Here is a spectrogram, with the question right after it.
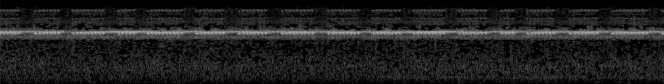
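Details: A nature-sound insect recording meant for relaxation: shrill, high, continuous chirring pulsed in quick bursts about twice a second, with a faint brief dip in loudness near the start.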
